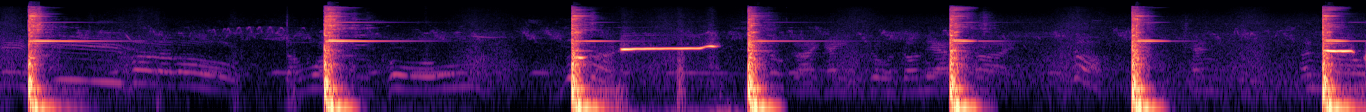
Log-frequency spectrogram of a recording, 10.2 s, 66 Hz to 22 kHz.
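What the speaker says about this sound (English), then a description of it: "Now take the hammer and try hitting it a few times." A blacksmith's hammer strikes metal at a forge in the medieval game Kingdom Come: Deliverance 2, with seven sharp ringing clangs spaced about two seconds apart, each decaying quickly in a quiet room.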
